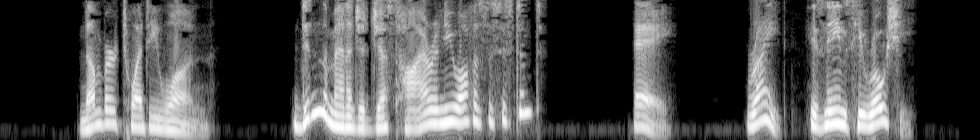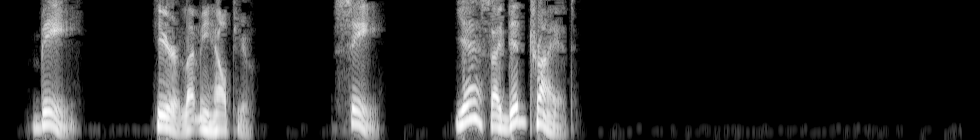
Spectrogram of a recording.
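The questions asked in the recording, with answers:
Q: Didn't the manager just hire a new office assistant?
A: A: Right. His name's Hiroshi.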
